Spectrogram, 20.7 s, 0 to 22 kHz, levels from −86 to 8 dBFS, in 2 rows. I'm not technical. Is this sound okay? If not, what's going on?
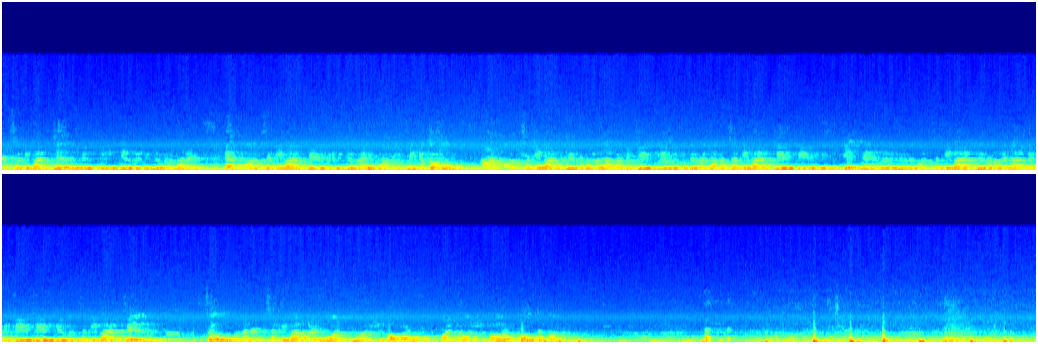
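No. A steady, raspy mains buzz runs under the whole clip, from start to finish. Electrical interference, probably from a dimmer, power adapter or poorly shielded cable, is leaking in from the 60 Hz power supply. It sits clearly below the main sound but stays audible throughout.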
